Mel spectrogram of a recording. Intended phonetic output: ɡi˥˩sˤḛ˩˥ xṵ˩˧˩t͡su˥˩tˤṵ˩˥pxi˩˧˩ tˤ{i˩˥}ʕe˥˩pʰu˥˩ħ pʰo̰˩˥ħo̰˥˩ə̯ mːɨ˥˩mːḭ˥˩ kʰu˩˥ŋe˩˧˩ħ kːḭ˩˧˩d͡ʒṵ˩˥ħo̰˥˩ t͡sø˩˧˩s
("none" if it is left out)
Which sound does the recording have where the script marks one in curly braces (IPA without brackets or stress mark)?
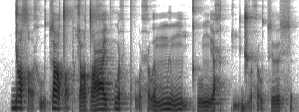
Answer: i˩˥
